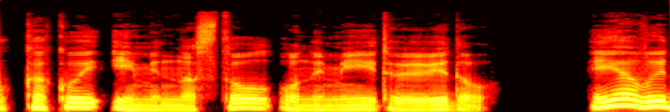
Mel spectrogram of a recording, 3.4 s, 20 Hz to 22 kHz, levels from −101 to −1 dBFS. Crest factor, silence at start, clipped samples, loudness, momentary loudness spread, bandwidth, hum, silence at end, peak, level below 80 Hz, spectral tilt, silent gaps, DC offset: 12 dB; 0 s; under 0.1%; -20 LUFS; 7 LU; 14 kHz; none; 0 s; -6 dBFS; -48 dBFS; -7 dB/octave; 0.07-0.12 s, 2.50-2.93 s; under 0.1%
